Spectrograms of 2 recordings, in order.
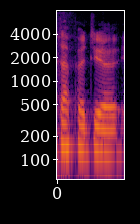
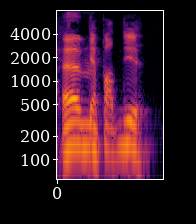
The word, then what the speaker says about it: Depardieu: Well, I'm always confused and suspicious because I've never seen him and Gerard Depardieu in a room at the same time. – Nice pronunciation. – Depardieu.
